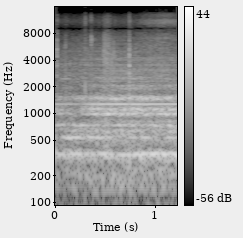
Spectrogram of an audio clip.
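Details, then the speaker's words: HLN diesel coolant heater newly installed on truck, cold snowy conditions, batteries cutting in and out: even, steady mid-pitched hum, no surging or rattles; heater circulating coolant and warming up. Normal running. "can hear it running. It's definitely circulating and warming up on me."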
